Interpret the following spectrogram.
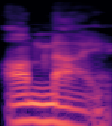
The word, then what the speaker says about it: Omni: so excited to be here and it's spelled Omni but it's actually pronounced Omni and so that's why the name Omni the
